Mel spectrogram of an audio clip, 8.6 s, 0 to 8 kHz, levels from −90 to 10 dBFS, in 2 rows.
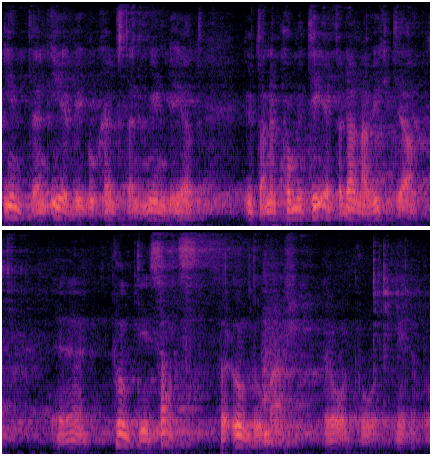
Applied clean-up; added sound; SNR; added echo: none; none; none; reverberation time 2.5 s.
